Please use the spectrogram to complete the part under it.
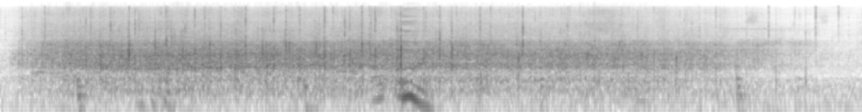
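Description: A college commencement audience applauds a visiting speaker at Davis and Elkins College, a loud sustained wash of clapping that swells quickly and then tapers off near the end, with a voice briefly heard partway through.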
